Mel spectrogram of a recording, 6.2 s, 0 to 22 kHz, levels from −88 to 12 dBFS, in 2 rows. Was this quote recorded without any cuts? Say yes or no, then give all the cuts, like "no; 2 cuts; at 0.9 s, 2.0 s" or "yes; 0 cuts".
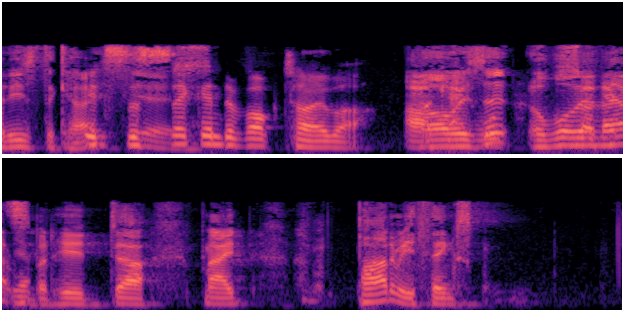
no; 1 cut; at 3.2 s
